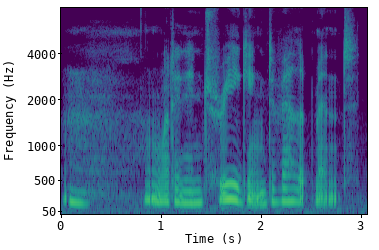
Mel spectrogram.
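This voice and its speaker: A woman's voice: lowish voice, fairly even intonation, measured pace, gravelly, a little mellow, husky, no echo, heavily acted. A woman playing a proud, sardonic commandant and inventor in a sci-fi audio drama, with a dry, haughty manner. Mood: quiet, calculating. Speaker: voice actor and creator. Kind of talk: sci-fi audio roleplay acting.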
